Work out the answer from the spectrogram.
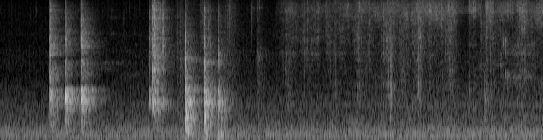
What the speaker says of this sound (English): I'm just going to whisk that together nice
